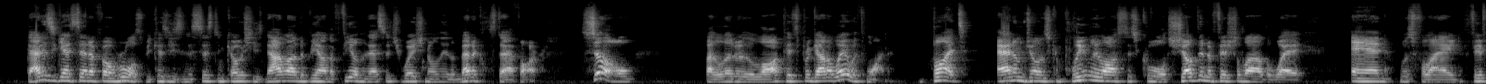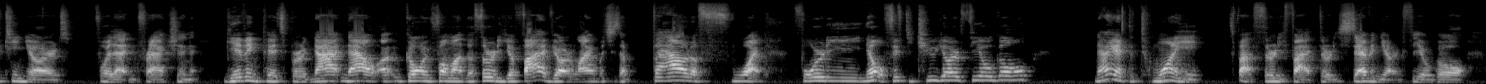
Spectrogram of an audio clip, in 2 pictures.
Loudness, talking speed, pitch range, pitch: -22 LUFS, 190 wpm, 125-155 Hz, 140 Hz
